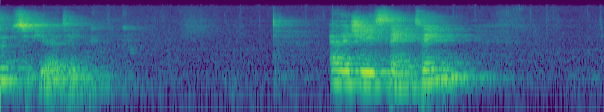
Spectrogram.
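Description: A woman speaks into a microphone in a large echoing hall, in short phrases.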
